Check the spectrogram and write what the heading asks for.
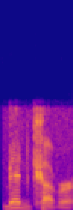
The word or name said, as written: bedcover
